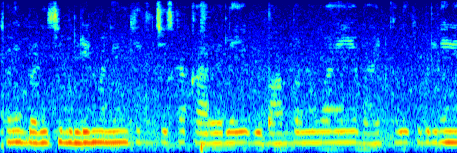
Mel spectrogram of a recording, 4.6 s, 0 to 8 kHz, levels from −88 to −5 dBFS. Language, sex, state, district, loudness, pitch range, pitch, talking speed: Hindi, male, Chhattisgarh, Bastar, -31 LUFS, 210-215 Hz, 215 Hz, 250 wpm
